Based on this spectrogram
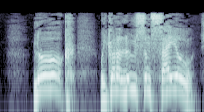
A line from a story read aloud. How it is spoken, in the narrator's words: shouted Jenkins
